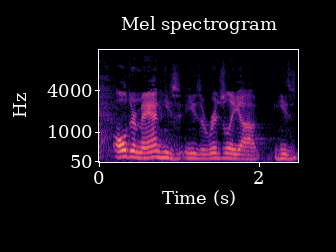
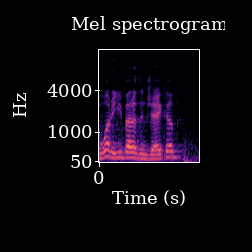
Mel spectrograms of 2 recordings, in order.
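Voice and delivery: put-on sarcasm, faster. Speaker retells the woman's opening words to Jesus, mock-sarcastic retelling. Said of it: "Sort of this sarcastic".

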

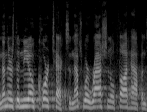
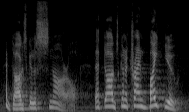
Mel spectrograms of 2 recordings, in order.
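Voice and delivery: plain

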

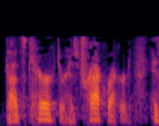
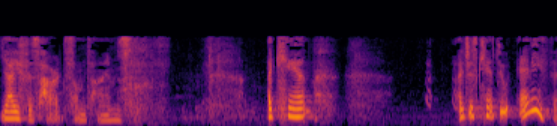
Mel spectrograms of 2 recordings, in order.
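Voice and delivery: mock-sad toddler voice, pitched higher; 6 semitones higher, 4 dB quieter than usual. Quoting Aria, your three-year-old daughter, after being told no, imitating Aria sadly. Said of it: "she'll just say so sadly".

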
